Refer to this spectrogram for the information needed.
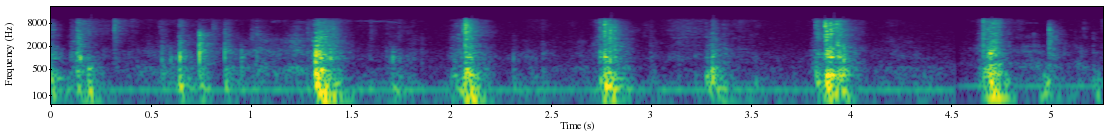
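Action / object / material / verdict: scrape / soft fluffy slime in a glass bowl / slime / none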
